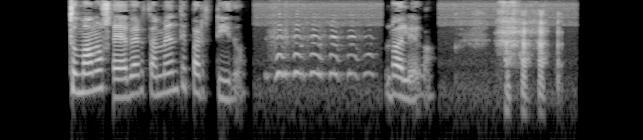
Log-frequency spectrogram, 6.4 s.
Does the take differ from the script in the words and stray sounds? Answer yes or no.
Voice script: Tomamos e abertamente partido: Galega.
yes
